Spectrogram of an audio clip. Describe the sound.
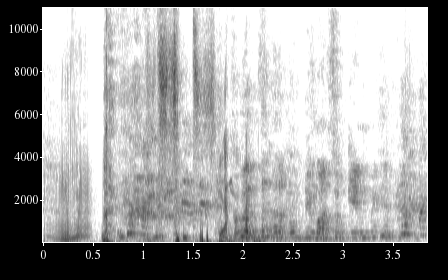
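A voice blows a loud, buzzing raspberry that imitates a fart, with chuckling and snickering laughter around it.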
